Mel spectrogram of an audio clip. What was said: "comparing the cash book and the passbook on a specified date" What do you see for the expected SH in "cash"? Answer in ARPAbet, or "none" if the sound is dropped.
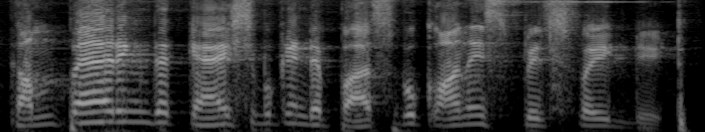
SH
